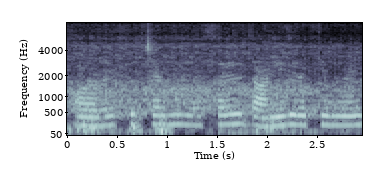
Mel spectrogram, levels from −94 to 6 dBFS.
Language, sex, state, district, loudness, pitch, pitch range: Hindi, female, Uttar Pradesh, Ghazipur, -17 LUFS, 210 Hz, 205-215 Hz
